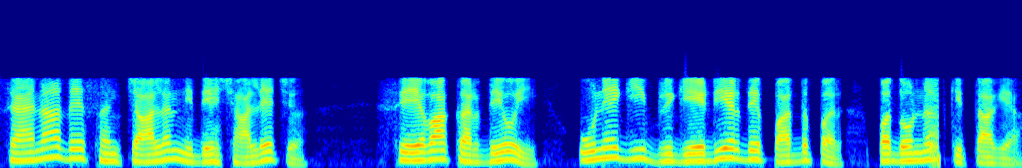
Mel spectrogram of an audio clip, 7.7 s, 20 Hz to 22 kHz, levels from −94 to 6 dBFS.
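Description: Across the whole speech clip the voice sounds hoarse and grainy, with a noisy edge on every syllable. That is Speex codec damage: this CELP coder has too few bits to rebuild the excitation faithfully, and the degree of roughness fits a rate of around 11 kbps.

From 1.57 to 1.67 s the voice smears into a stretched, fading sound, then comes back weak and distorted before recovering. This is VoIP packet loss concealed by the speech codec: about 40 ms of audio went missing, consistent with two 20 ms frames, and the decoder extrapolated from its last pitch and filter while lowering the gain.

The same smeared, decaying sound returns from 6.97 to 7.05 s. Here roughly 60 ms was lost, fitting three frames, and because each concealed frame builds on the previous one the sound stays thin for a short while after the packets return.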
